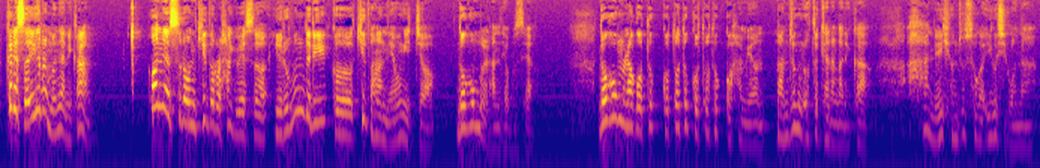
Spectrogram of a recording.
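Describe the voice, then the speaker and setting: A man's voice: sits high, a bit bright, slightly rough. A middle-aged male pastor with a Gyeongsang dialect accent, preaching a sermon with folksy, self-deprecating stories.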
